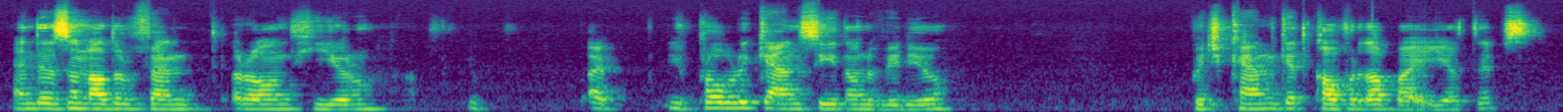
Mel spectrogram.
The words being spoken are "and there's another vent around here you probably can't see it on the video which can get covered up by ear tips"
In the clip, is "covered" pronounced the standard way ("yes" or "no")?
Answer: yes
